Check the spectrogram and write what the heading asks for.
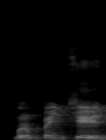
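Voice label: "berpencen", Malay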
